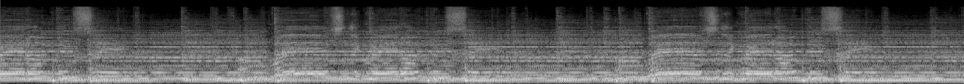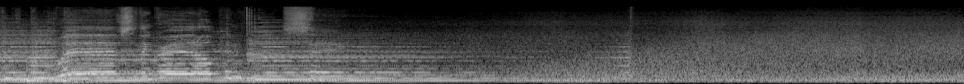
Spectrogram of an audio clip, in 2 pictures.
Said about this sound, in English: Music for our RPG A Day episodes is found on the Free Music Archive. It is … by … and is licensed under an Attribution Non-Commercial Share-Alike 3.0 United States license.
